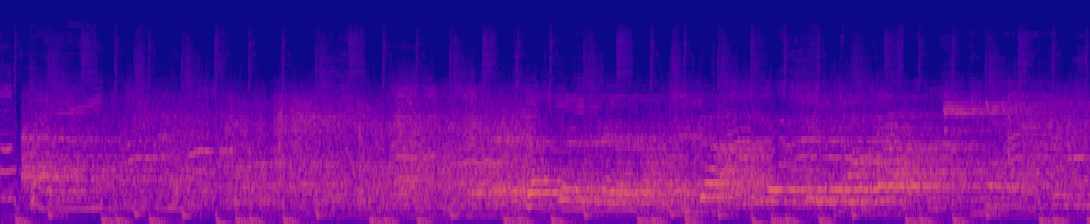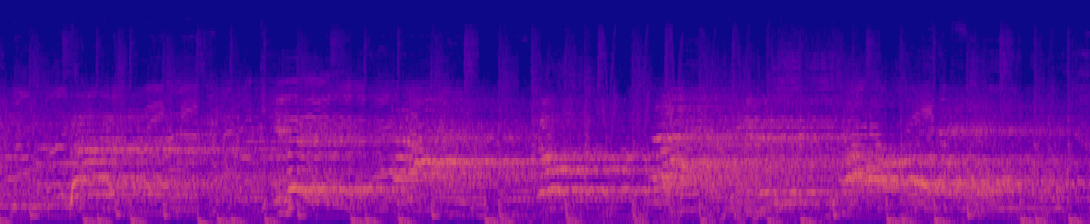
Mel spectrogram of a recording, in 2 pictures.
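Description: Music with singing voices holding and sliding between notes over a low pulsing accompaniment.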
